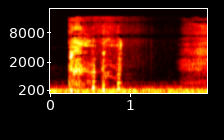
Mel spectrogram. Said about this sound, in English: I coughed and tried to take in a full breath.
